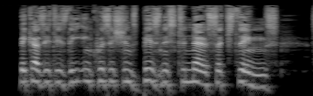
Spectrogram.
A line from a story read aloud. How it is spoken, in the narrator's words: Santos snapped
